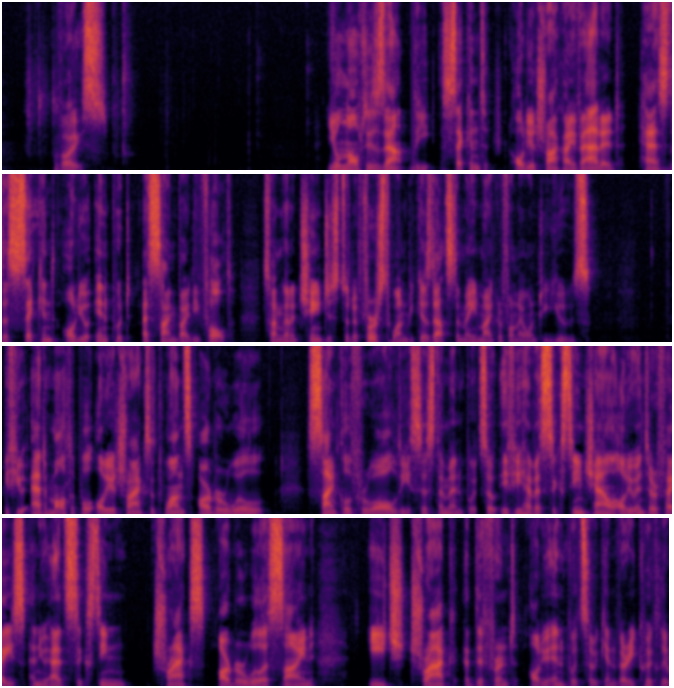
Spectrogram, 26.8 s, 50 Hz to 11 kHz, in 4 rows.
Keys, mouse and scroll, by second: 0.1-1.3 typing, 2.6 click, 3.4 click, 9.0 click, 10.2 click.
